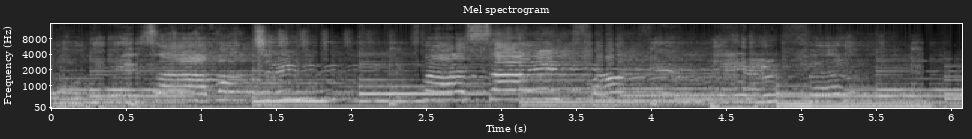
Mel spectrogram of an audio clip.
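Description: A man singing a song while accompanying himself on guitar, his held notes wavering in pitch over steady guitar chords.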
